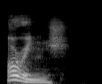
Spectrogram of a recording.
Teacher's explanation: But when I say orange repeatedly, orange, orange, I realise I actually use neither of these sounds. I actually fully devoice the zh and use voiceless fricative sh, orange. But I don't tend to do this on other similar combinations such as arrange, grunge, and hinge.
